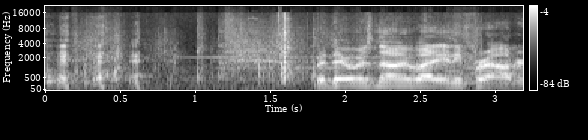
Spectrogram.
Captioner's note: Undertaker chuckles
